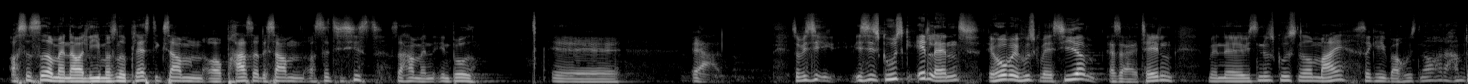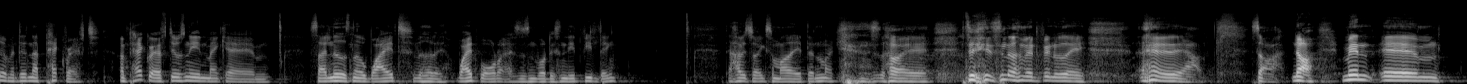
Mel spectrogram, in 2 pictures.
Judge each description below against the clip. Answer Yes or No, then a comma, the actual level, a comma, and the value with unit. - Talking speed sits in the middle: No, fast, 260 wpm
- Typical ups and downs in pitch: Yes, average, 3.6 semitones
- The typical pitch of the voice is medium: Yes, medium, 155 Hz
